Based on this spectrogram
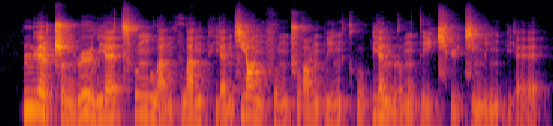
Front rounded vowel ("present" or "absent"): present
